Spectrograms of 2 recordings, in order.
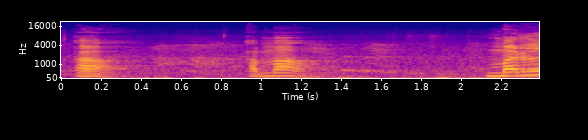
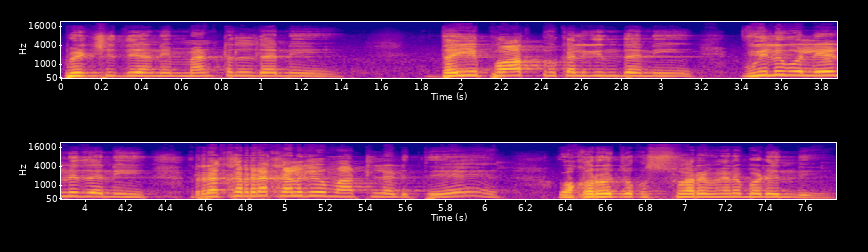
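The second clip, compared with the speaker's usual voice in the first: ordinary talk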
